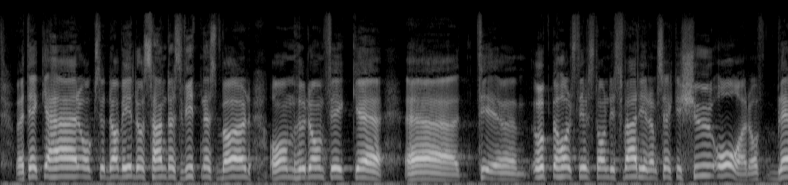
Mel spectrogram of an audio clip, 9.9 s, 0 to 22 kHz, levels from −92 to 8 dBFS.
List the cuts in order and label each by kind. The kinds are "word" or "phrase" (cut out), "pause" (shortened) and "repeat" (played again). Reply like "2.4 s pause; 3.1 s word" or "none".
none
